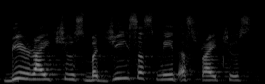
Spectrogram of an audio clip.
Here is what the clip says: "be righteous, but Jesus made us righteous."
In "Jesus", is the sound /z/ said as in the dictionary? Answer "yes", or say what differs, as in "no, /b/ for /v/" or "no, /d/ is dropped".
no, /s/ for /z/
